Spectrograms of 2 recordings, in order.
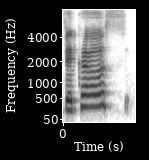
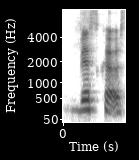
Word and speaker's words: viscose: say what is it is it vicos or is it viscose thank you thank you yes I knew I wasn't saying it right so 75 of that would be viscose at that point which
